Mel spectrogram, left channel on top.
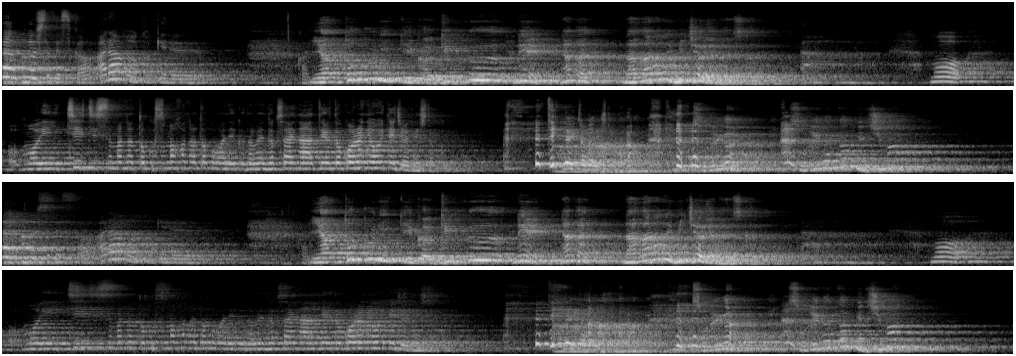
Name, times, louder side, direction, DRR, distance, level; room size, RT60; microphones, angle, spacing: voice 1, 0.0-2.0 3.0-3.1 8.0-9.9 10.2-14.5 15.1-17.1 17.9-18.1, left 3 dB, 85° left, 5 dB, 0.9 m, -23 dB
voice 2, 2.4-7.6 15.6-16.5 16.8-19.1, equal, 35° right, -1 dB, 1.6 m, -19 dB
12.5 x 5.1 x 7.8 m, 2.8 s
head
